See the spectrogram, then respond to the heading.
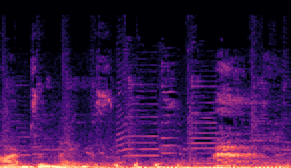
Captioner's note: ho-ho-ho chuckles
